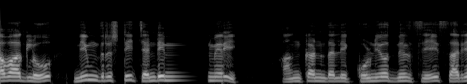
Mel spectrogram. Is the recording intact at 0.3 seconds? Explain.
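Yes, the audio is intact at 0.3 seconds, with the speech carried cleanly through the call path, whose codec leaves nothing above 8 kHz.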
